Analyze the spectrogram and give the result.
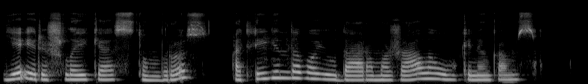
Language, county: Lithuanian, Vilnius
